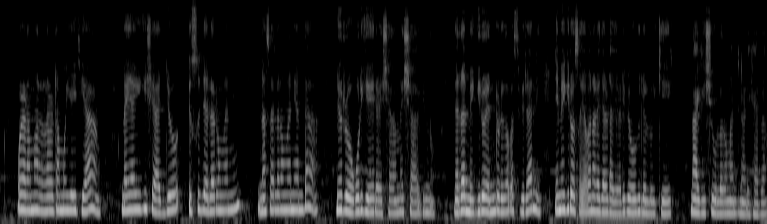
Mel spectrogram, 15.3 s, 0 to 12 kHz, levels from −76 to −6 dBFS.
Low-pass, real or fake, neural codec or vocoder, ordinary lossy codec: none; real; none; none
